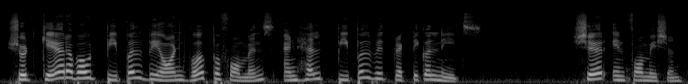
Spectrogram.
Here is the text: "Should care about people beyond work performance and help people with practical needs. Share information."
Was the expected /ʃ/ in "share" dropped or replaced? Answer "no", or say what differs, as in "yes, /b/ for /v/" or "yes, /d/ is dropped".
no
